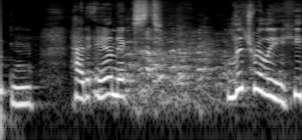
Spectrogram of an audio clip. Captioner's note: audience laughing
